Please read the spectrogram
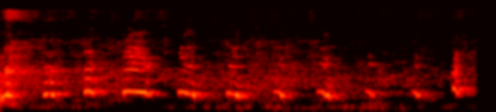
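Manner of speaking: high-pitched giggling laugh; a long run of high little giggles. Real, not acted. Streamer amused while chatting to viewers, high giggly laugh.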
